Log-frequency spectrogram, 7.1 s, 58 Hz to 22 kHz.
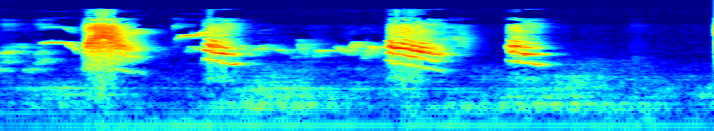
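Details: Black-winged starling recorded on Friday 28 September 2018, imitating a cat's meow: four loud, drawn-out, meow-like cries about a second apart, each falling in pitch.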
